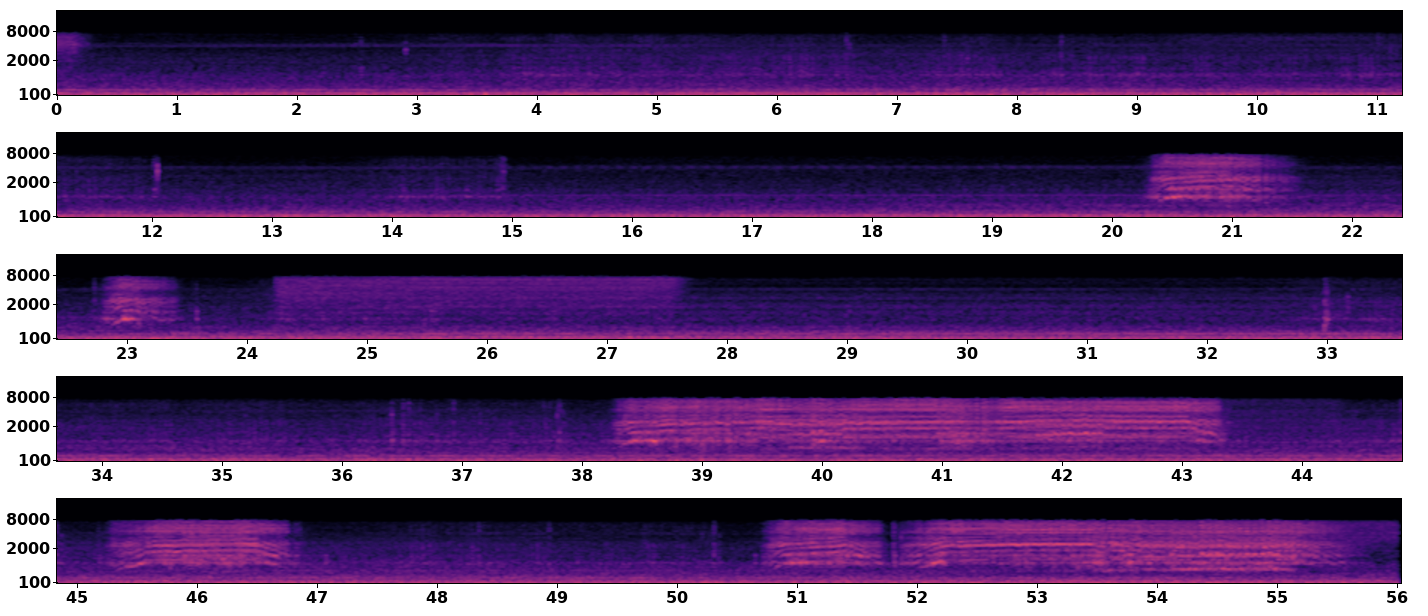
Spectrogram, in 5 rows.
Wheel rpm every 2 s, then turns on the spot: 0, 10, 30, 10, 20, 20, 0, 10, 0, 0, 60, 10, 10, 0, 0, 0, 10, 20, 20, 110, 160, 110, 40, 70, 30, 60, 140, 100.
2-12 14-16 24-26 32-38 46-50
